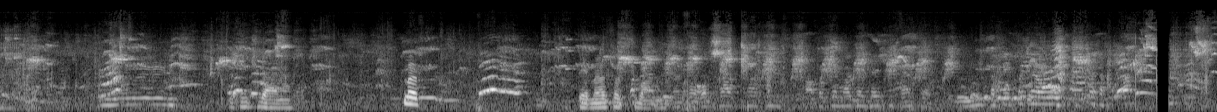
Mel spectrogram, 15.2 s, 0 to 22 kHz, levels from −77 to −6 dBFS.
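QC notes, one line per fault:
9.26 s, 11.86 s, 13.84 s: compressed frames skipped. The audio jumps forward at each point, losing about a fifth of a second at 9.26 s, only a few tens of milliseconds at 11.86 s, and about 150 ms at 13.84 s. These gaps fit whole 32 ms frames dropped by the decoder. Nothing is repeated or padded with silence, which separates this from a dropout or a glitch.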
